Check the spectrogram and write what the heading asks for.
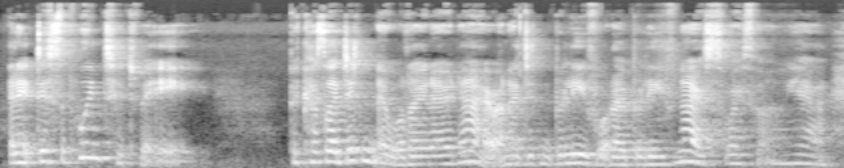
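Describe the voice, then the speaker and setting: A woman's voice: medium pitch, quick pace, darkish tone, reverberant, a little hiss or hum. A woman vlogging about manifestation in a casual, rambling monologue, often restarting and correcting herself.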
